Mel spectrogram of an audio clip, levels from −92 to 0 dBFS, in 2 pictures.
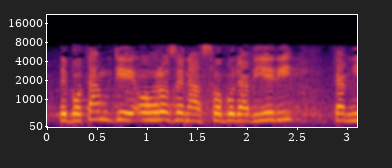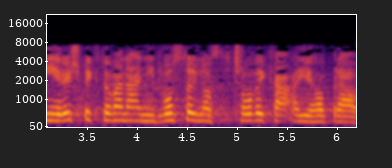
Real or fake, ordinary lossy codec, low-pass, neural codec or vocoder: real; none; 7.2 kHz; none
